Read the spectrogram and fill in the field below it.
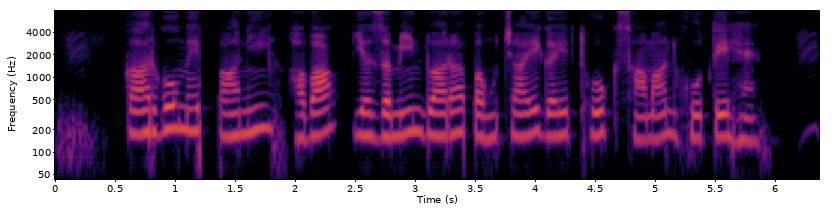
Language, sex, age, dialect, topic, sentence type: Hindi, male, 18-24, Garhwali, banking, statement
